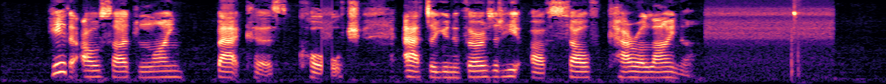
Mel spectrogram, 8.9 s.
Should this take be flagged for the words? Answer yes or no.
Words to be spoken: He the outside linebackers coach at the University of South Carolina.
no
